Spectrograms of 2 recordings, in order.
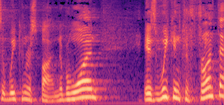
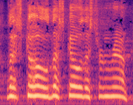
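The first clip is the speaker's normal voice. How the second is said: panicked; 7 semitones higher than usual. Retold or imitated. Begging friend to flee ghosts.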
